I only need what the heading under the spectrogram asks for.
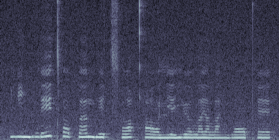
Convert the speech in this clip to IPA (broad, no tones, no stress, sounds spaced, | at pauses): ʎ i m b u ɾ e tʰ ɔ p ɐ m b e t͡sʰ ɔ qʰ ɔ lʲ ɛ j ʏ lˠ e lˠ ɛ ŋ ɡ ɔ pʰ ɛ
